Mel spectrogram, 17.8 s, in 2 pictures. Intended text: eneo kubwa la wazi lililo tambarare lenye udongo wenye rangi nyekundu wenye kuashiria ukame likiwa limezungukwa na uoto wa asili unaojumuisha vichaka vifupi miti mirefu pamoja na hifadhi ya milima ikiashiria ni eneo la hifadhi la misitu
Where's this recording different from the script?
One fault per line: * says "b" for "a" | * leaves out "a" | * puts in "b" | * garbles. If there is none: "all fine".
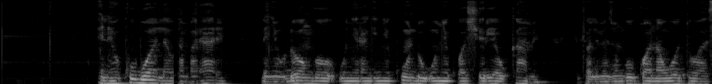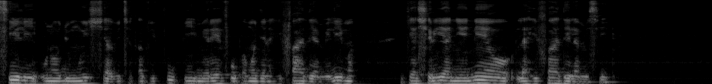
* leaves out "wazi lililo"
* leaves out "miti"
